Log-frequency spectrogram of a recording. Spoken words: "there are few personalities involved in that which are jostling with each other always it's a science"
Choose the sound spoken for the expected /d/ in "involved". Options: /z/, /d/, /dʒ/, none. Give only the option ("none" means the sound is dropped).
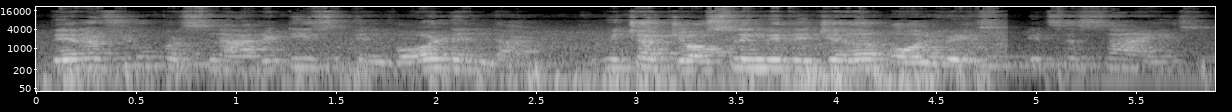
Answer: /d/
